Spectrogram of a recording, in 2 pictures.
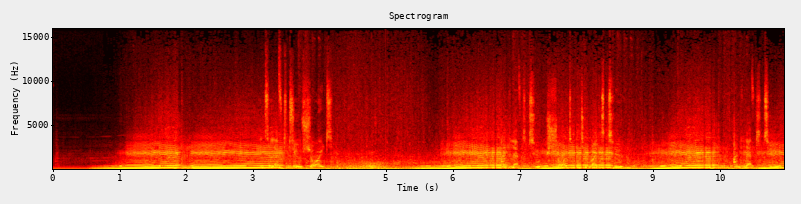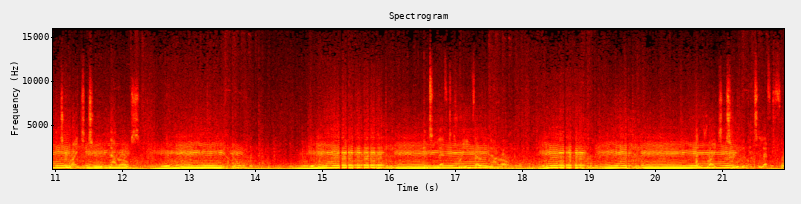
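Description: A rally car engine revs hard, rising and falling with each gear change.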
